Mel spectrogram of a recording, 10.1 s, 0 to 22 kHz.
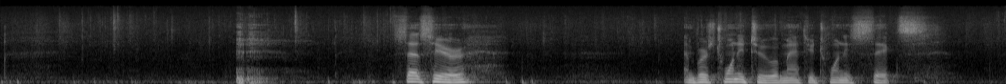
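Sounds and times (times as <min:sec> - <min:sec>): man speaking: 0:04.0 - 0:05.0, 0:06.8 - 0:09.4.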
